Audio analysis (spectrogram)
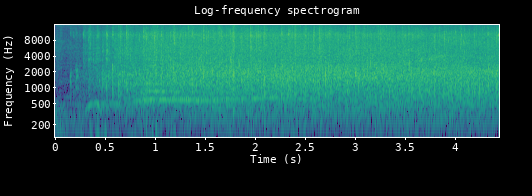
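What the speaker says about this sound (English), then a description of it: "I would also like to give a big applause to all the partners and sponsors" Steady applause from an audience at the FTC European Premier robotics event in 2025, honouring partners and sponsors: dense clapping that swells within the first second, then holds loud and even throughout, no voices.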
